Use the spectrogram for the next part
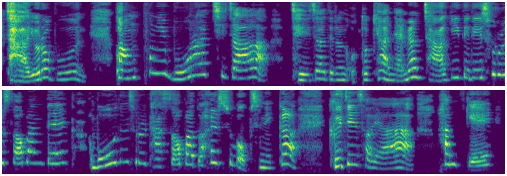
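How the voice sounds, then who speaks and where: Lively young woman preaching to children. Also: high-pitched, a little slow, hardly any pauses. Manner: storytelling, acts out dialogue with lively voices. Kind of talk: children's sermon.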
